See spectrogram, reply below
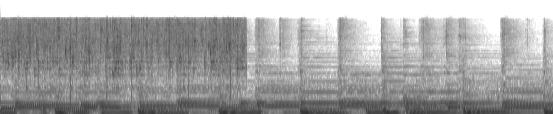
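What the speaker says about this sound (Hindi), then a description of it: "ऑयल में हमने दलिया जो है वो शामिल कर दिया। अब हम इसको फ्राई कर लेंगे।" Continuous sizzling and crackling of broken wheat frying in hot oil in a pressure cooker for haleem, with clinking and scraping of a utensil stirring the pan.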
